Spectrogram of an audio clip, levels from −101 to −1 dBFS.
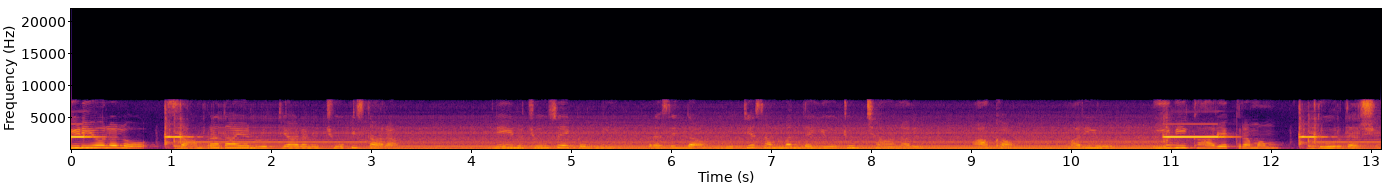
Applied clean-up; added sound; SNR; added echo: none; Microwave oven; -2 dB; none.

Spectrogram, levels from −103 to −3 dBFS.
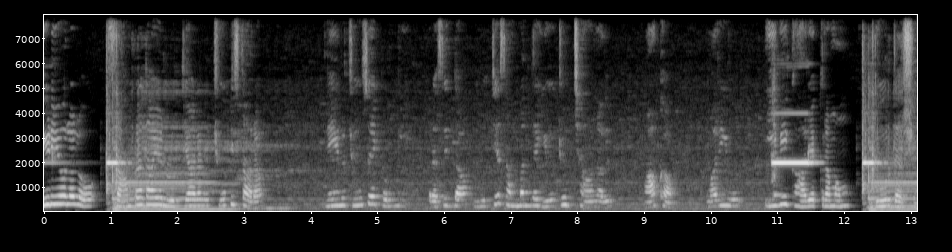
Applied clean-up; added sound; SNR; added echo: classical method log-MMSE.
